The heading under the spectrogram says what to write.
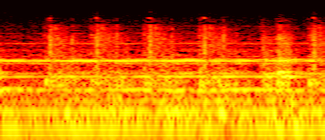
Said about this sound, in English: I found myself putting in a piece of paper, and I began pecking at the keys. Somehow, the typewriter took over.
